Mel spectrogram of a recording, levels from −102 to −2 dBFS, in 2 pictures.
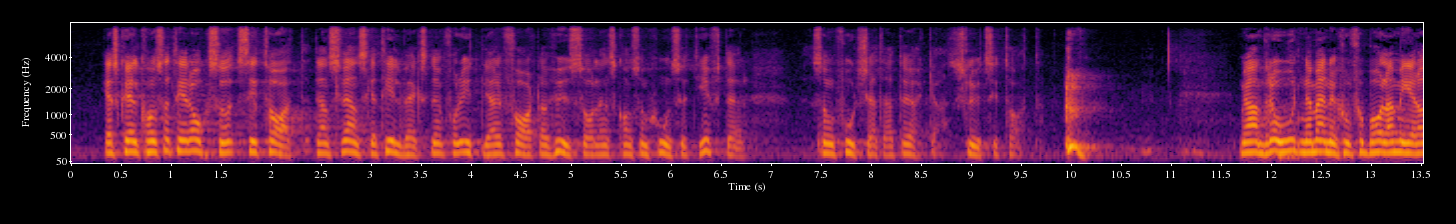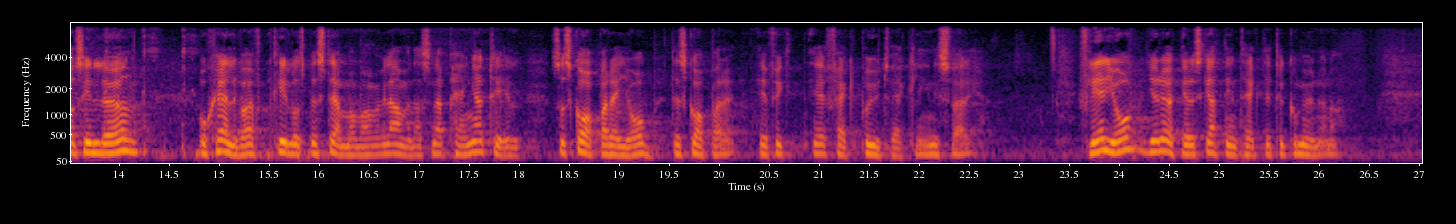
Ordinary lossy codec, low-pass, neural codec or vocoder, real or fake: none; 7.2 kHz; none; real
